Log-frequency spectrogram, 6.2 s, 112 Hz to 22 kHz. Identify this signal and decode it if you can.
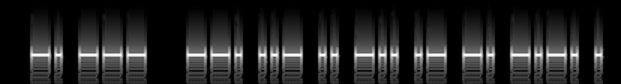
Morse code, heard as a keyed tone, about 20 wpm, 700 Hz. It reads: NO GUIDANCE
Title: Sentences from Top 1600 Words 20wpm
